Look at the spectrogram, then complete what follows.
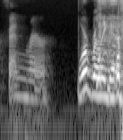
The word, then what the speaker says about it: Fenrir: Fenrir. Fenrir. We're really good at pronouncing things We're today.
